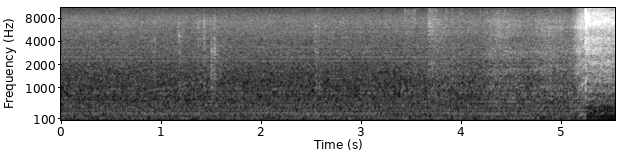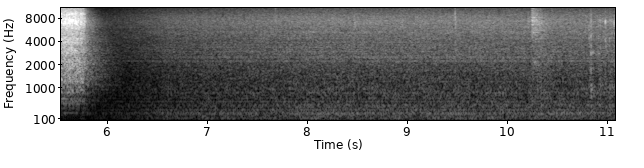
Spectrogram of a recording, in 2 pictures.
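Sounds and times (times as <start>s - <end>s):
workshop machinery humming: 0.0s - 11.0s
loud burst of hiss: 5.0s - 6.1s.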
